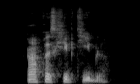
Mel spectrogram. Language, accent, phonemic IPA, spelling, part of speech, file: French, France, /ɛ̃.pʁɛs.kʁip.tibl/, imprescriptible, adjective, LL-Q150 (fra)-imprescriptible.wav
- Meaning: imprescriptible, not subject to a statute of limitations, not time-barred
